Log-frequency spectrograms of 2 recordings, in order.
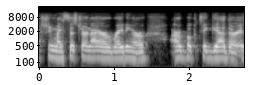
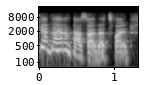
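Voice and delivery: much higher breezy dismissal; mock carefree shrug-off; unbothered coach; 12 semitones higher, faster than usual. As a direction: coach brushing off a fainting client. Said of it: "I was like".

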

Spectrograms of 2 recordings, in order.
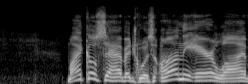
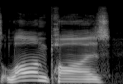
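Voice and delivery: ordinary delivery

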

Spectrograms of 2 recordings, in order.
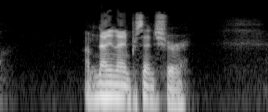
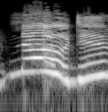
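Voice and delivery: loud retort; 3 dB louder than usual. Retold or imitated. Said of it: "And I said".

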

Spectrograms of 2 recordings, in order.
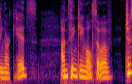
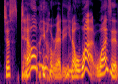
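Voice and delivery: impatient; 6 semitones higher than usual. Retold or imitated. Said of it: "manage my own anxiety".

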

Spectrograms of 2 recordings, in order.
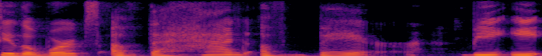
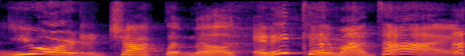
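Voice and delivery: laughing; 5 semitones higher, 5 dB louder than usual. Real, not acted. Mocking Denny's proposal.

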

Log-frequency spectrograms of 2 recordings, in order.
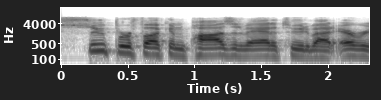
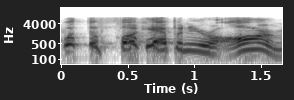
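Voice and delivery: blurted out high, caught off guard; shocked; 9 semitones higher, 3 dB louder than usual. Retold or imitated. Retelling his shock at the friend's scarred arm, voice jumping high. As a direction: gasp it out at the sight of the scar. Seeing Jeff's mangled arm.

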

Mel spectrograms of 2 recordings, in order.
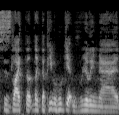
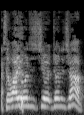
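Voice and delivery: loud interviewer; 8 semitones higher, 7 dB louder than usual. Pretend. Mock job interview question.

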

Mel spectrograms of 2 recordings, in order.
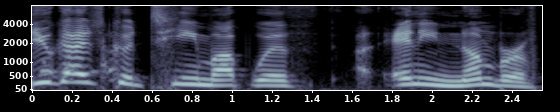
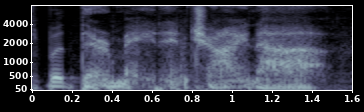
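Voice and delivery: whisper; 5 dB quieter than usual. Retold or imitated. Acted quote, whispered.

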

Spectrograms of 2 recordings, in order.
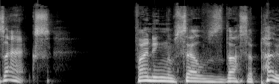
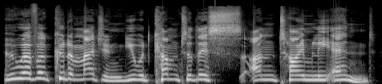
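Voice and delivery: higher, sorrowful voice; Tin Woodman, grieving; 8 semitones higher than usual. Acted. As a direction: mourn the friend.

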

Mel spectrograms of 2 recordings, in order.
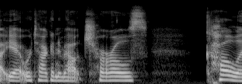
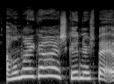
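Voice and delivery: high-pitched, excited self-quote; acted-out eureka moment in a raised voice; retold excitement; 8 semitones higher than usual. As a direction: relive the thrill of a new idea, pitched up. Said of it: "I remember how excited I was".

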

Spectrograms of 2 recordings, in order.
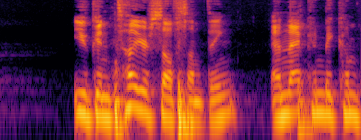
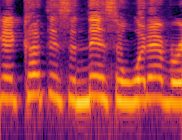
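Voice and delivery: imitating an excited child, pitched way up; super excited; 11 semitones higher than usual. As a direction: retell it in a high, thrilled rush of pride. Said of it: "she was super excited".

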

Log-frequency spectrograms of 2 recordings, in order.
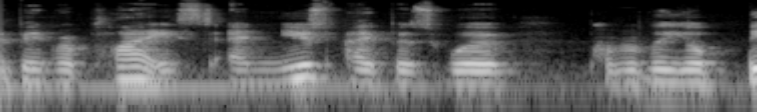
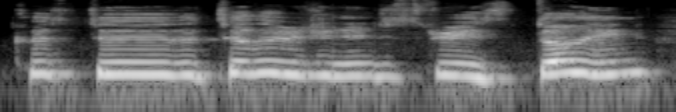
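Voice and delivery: higher, put-on whiny network voice; hammed-up higher voice, held throughout; mocking TV network; 6 semitones higher, 6 dB louder than usual. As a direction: mimic a money-hungry broadcaster mockingly. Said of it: "They're like".

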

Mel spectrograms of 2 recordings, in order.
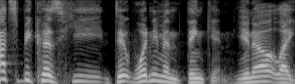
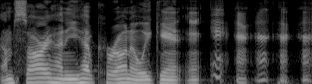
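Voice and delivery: mock prissy refusal; 4 semitones lower, 8 dB quieter, faster than usual. Mimicking wife refusing him.

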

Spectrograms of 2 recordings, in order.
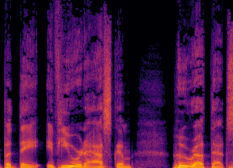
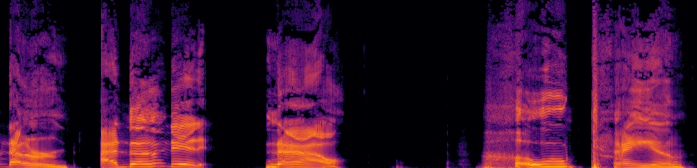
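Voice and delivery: hammed-up high hillbilly hoots; 8 semitones higher than usual. Redneck character hollering, playing.

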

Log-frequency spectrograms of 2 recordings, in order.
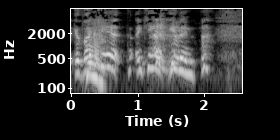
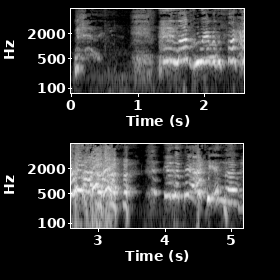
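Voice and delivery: laughing; 7 semitones higher, 3 dB louder, slower than usual. Real, not acted. Laughing at name reading.

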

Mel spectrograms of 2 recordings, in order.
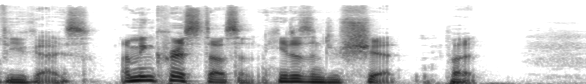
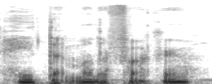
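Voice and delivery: muttered aside; 7 semitones lower, 9 dB quieter than usual. Real, not acted. Grumbles as cohost returns.

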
